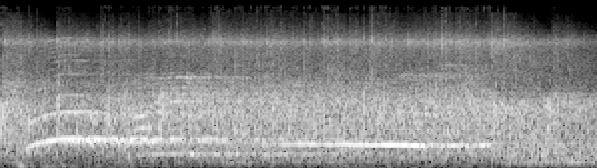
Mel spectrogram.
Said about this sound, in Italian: Allora, questo è il primo grado, perché è la stella di bronzo al merito sportivo per la polisportiva Unione Ciechi di Torino, a cui farei un grande applauso.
